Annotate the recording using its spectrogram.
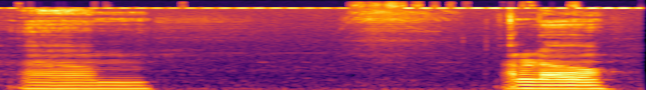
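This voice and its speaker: A soft-spoken, mumbling man with a dark, mellow tone. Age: 20s. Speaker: blogger and amateur writer. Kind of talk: casual vlog monologue. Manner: laid-back, mumbled enunciation.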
